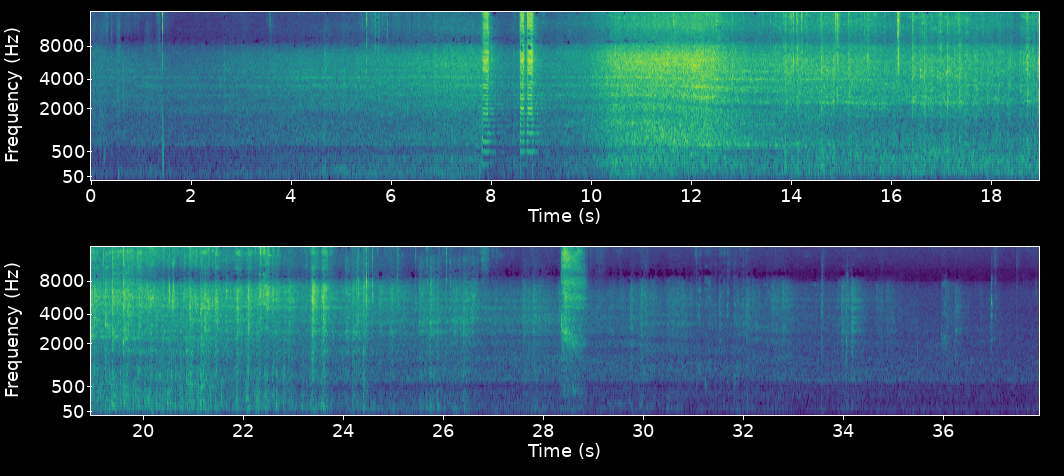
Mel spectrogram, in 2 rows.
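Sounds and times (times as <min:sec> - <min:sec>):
electric locomotive passing: 0:00.0 - 0:37.9
wheels clacking over rail joints: 0:10.2 - 0:26.8.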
